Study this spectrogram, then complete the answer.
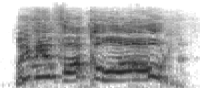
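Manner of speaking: high, loud blow-up; furious shout. Retold or imitated. Snapping at the people pushing the vaccine, furious shout. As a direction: explode at them, done with it.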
